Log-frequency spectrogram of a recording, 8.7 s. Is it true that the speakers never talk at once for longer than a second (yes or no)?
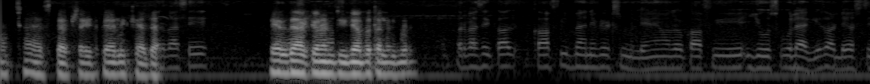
yes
